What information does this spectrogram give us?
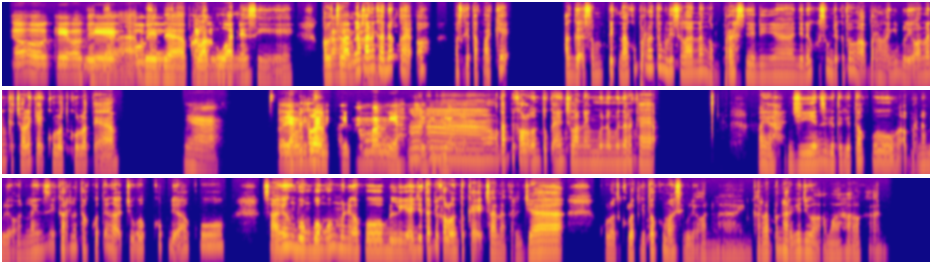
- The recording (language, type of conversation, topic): Indonesian, podcast, Bagaimana kamu menjaga keaslian diri saat banyak tren berseliweran?
- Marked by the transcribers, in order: in English: "nge-press"; drawn out: "Mhm"; tsk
